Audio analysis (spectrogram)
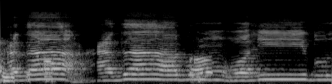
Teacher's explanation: আপনার হারাকাত গুলো টান হয়ে যাচ্ছে, আর আইনটা আপনি বার করছেন একেবারে মানে গলার শেষ অংশ থেকে, গলার শুরু অংশ থেকে আইন মানে গলার মাঝখান থেকে আইনটা বের করেন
